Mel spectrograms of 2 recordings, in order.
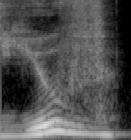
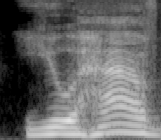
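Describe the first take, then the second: First: It is said as one contracted word. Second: It is said as two full words.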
